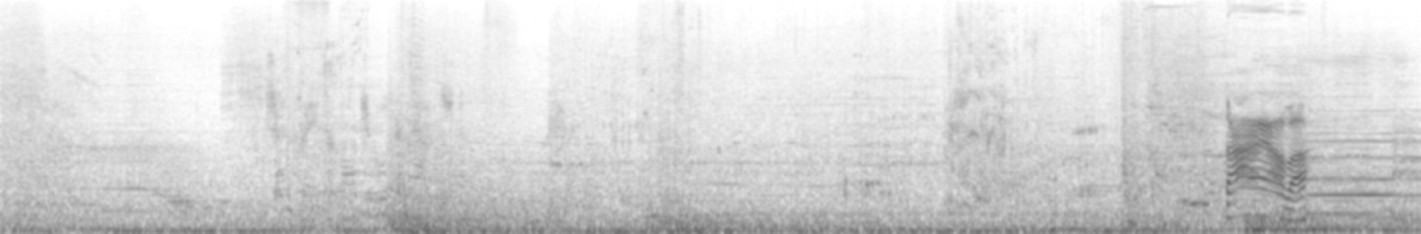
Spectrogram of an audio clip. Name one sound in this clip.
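A heavy machine hums and grinds as it moves.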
